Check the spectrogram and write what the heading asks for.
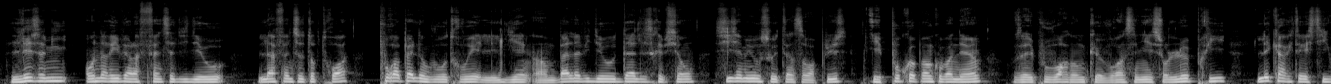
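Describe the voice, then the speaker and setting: A man giving a casual product comparison voice-over in a chatty, relaxed way, with frequent hesitations. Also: mid-range voice. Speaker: product reviewer.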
